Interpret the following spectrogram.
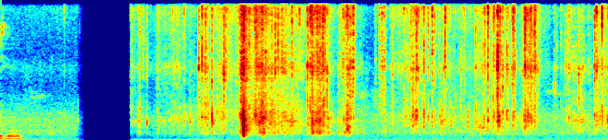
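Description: A cardboard trifle-kit box being opened and its plastic-wrapped packets rustling and crinkling as they are handled, with one sharp snap about two and a half seconds in.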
